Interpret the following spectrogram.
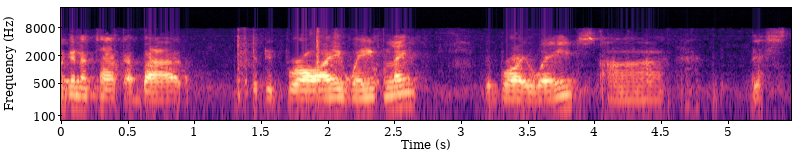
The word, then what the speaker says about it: de Broglie: so today we're going to talk about the debroy wavelength the boy waves this thing I hear is pronounced debroy in my earlier videos i may have pronounced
